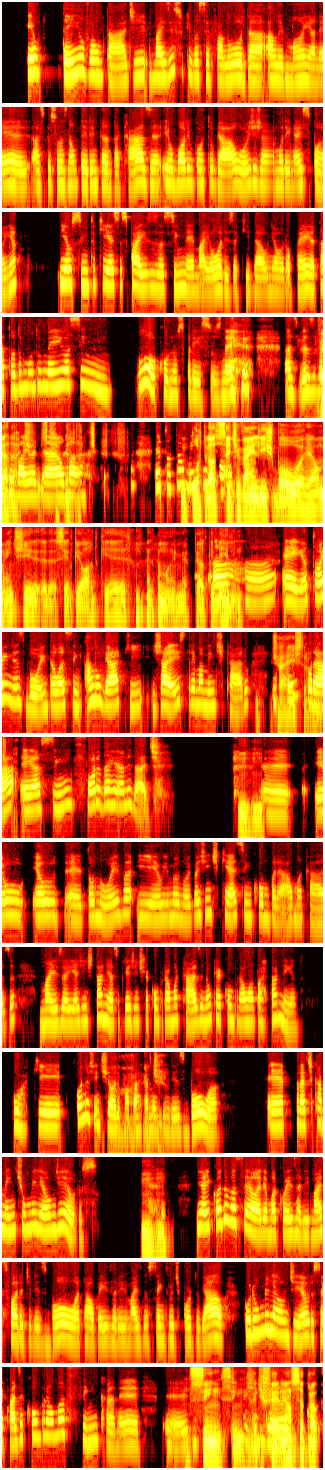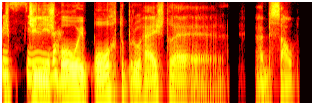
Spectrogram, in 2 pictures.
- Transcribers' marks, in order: chuckle; chuckle; chuckle; other background noise; tapping; chuckle
- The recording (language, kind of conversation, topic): Portuguese, podcast, Como decidir entre comprar uma casa ou continuar alugando?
